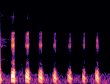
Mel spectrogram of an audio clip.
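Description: A man laughing in a run of short, even chuckles, about four a second, each falling in pitch.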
